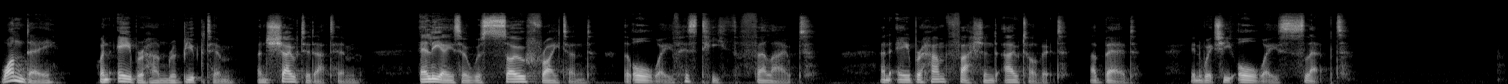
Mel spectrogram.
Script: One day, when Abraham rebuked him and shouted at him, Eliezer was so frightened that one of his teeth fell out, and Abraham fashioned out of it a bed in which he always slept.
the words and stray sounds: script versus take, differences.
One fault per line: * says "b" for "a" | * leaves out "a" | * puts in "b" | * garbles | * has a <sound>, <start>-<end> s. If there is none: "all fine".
* says "always" for "one"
